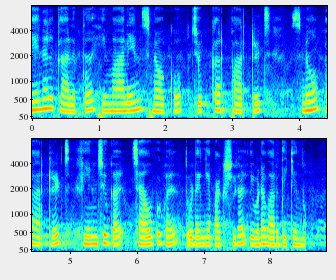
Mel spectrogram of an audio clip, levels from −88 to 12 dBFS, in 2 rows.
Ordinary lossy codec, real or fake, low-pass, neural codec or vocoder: none; fake; none; codec, 16 kHz, 2 kbps, FreqCodec, larger model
